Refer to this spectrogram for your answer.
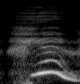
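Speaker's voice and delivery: high breath of relief; relieved phew. A narrator's reading. Polly breathing out in relief after the witch leaves. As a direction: let it all out. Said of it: "letting out a long breath of relief".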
